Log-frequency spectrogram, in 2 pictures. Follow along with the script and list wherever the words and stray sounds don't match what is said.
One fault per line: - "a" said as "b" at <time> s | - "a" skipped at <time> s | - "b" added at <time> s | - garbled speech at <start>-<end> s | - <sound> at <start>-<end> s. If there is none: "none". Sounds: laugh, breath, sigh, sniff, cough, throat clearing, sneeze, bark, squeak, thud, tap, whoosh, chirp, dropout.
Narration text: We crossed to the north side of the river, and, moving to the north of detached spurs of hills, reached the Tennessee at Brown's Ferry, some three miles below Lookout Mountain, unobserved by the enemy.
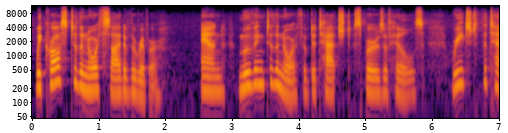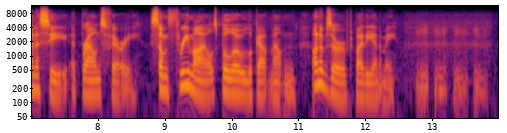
- laugh at 12.8-13.9 s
